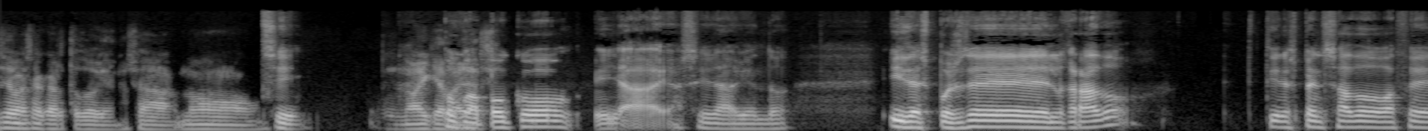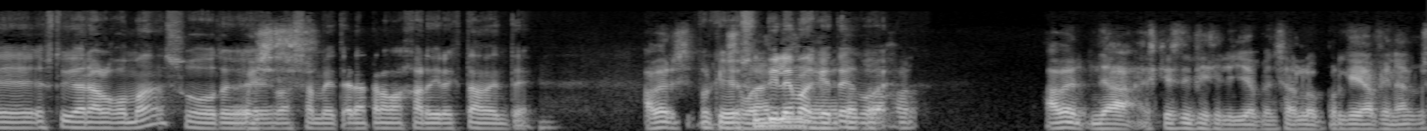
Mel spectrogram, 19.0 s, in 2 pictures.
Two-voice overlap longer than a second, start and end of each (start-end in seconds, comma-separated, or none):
14.2-15.4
